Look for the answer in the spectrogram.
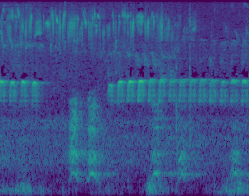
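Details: Lesser spotted woodpecker singing near meadows where a pair of white storks forage beside their nest, with a male hawfinch also present. A thin, even series of rapid high notes runs on, with lower barking-like sounds breaking in.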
